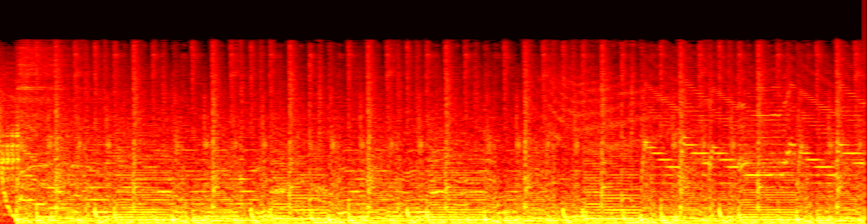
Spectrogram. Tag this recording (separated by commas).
Music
